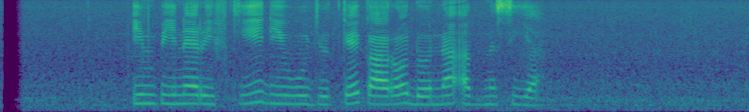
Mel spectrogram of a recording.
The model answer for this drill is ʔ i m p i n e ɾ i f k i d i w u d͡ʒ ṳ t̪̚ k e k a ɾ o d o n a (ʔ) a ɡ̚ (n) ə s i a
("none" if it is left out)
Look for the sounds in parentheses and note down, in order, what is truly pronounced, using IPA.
ʔ, n

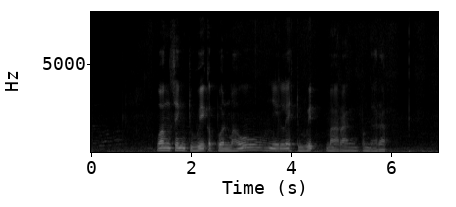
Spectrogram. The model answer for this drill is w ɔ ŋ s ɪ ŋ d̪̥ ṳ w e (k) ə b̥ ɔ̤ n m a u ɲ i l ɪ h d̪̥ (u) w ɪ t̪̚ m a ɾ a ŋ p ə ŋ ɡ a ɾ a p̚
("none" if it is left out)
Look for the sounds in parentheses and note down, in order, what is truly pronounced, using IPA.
k, u

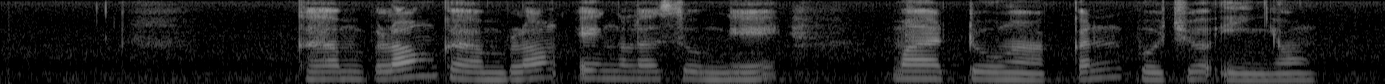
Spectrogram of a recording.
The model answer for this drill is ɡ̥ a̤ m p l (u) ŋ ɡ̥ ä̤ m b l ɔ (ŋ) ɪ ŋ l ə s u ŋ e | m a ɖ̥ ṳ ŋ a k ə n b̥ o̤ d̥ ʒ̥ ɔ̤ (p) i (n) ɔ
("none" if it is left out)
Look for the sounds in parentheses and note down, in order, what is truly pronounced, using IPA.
ɔ, ŋ, ʔ, ɲ

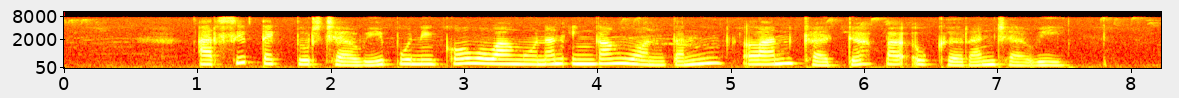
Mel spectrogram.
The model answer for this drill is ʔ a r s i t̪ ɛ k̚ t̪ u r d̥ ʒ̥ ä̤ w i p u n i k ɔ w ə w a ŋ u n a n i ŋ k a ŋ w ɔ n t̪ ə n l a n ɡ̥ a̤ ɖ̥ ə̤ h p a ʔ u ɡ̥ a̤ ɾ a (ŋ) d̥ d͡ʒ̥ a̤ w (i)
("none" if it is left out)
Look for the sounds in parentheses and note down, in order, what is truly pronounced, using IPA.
n, i

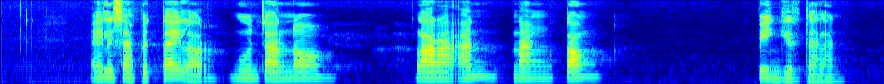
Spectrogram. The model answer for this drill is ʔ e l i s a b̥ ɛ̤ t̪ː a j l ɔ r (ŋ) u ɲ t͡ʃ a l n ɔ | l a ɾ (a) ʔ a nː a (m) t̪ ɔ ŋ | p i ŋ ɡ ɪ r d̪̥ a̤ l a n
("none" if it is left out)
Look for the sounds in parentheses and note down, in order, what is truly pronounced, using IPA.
ŋ, a, ŋ

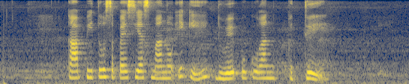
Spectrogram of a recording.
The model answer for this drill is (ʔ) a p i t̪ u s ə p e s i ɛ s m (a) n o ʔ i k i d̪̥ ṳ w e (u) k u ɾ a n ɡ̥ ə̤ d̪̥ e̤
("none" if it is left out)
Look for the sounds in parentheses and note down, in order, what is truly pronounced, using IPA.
k, a, u

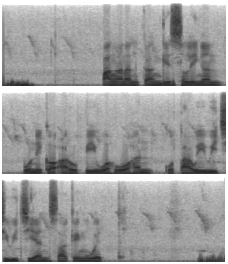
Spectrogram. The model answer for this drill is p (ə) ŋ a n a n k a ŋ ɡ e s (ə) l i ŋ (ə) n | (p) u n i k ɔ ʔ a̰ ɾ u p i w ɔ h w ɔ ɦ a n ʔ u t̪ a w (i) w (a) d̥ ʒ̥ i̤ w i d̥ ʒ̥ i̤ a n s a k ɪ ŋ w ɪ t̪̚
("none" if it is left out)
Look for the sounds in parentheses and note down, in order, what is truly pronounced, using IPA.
a, ə, a, p, i, i

